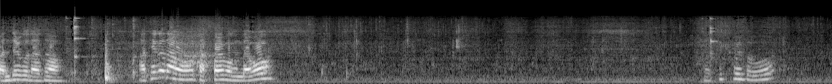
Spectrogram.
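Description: Chopsticks clink against bowls and a pot.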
